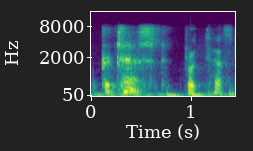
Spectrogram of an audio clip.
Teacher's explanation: As a verb, we can see the accent shift on the second syllable.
